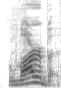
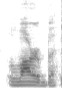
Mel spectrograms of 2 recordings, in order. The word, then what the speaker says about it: Larb: They are larb flavored. – Excuse me? – Larb. – Can you spell that? – L-A-R-B.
